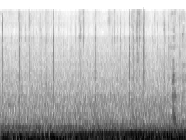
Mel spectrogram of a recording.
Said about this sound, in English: you can hear the exhaust, you can hear the turbo spooling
